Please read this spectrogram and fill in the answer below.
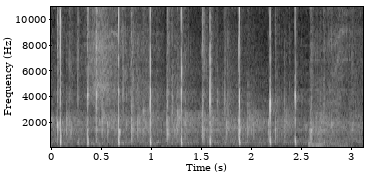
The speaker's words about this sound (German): Ganz großen Applaus.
